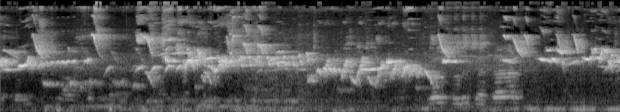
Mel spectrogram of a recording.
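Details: White-rumped shama in a simulated song contest: busy run of bright whistles and quick descending slurs, notes jumping between high and middle pitch, with a faint low hum beneath.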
